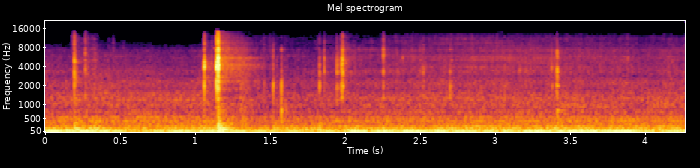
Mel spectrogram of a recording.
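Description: Clicks and knocks from handling a beer before drinking it, one sharp click about a second in and a few lighter ones after, over a steady low hum.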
